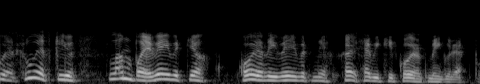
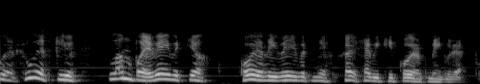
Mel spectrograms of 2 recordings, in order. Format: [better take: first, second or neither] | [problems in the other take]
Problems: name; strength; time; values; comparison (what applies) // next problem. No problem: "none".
first | noise reduction (classical method log-MMSE)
